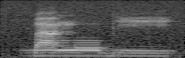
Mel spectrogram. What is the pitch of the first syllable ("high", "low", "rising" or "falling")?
low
